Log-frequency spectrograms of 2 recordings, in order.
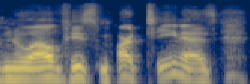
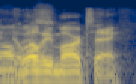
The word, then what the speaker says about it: Noelvi Marte: But gosh, would I rather have Noelvis Martinez than wait, did I say it wrong? Yeah, Noelvi Marte.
